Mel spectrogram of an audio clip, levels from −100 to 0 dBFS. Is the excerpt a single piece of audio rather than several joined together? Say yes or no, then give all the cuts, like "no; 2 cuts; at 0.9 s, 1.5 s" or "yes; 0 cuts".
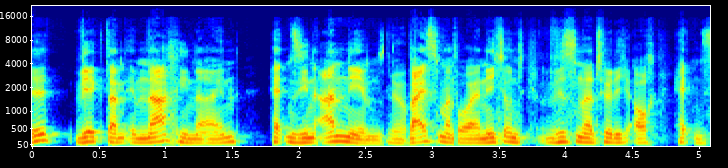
no; 3 cuts; at 2.6 s, 3.2 s, 3.8 s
